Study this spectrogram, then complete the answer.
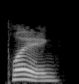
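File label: "playing", British English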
